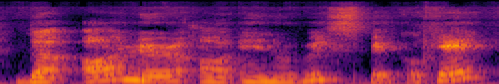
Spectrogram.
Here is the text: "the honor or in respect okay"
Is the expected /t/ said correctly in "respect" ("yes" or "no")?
no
